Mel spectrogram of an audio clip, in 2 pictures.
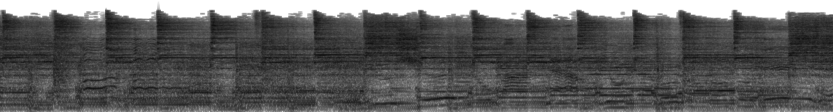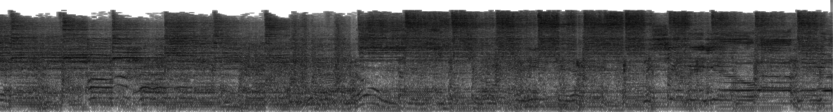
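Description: Live rock band playing loudly: drum kit with regular cymbal strokes under electric guitars.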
